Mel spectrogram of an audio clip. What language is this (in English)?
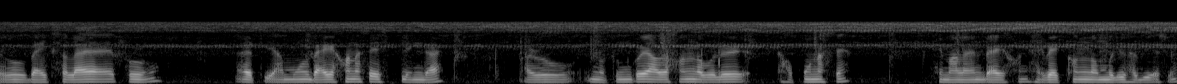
Assamese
